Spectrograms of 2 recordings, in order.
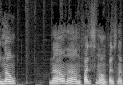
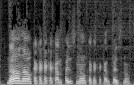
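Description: First: It is said straight, without laughter. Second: It is said while laughing.

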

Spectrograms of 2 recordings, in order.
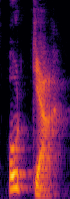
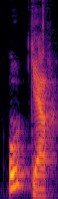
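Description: First: The middle consonant sounds like ty. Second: The middle consonant sounds like ty.

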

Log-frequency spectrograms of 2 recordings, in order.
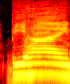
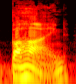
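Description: First: The first vowel is full and clearly spoken. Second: The first vowel is reduced, as in fast speech.

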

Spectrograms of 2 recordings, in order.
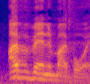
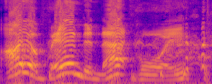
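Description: First: It is said flat, without emotion. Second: It is said happily, with amusement.

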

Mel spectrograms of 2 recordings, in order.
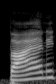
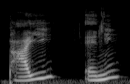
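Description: First: The two words are linked as one chunk. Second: The two words are said separately. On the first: The speaker calls it right. "by 하고 any가 마치 한 단어인 거 한 덩어리인 것처럼" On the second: The speaker calls it wrong. "by any 아니고"

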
